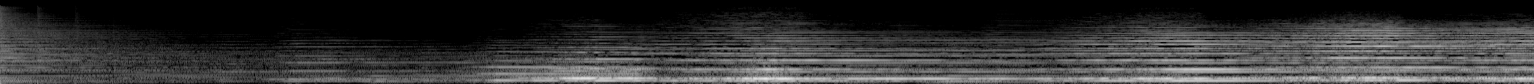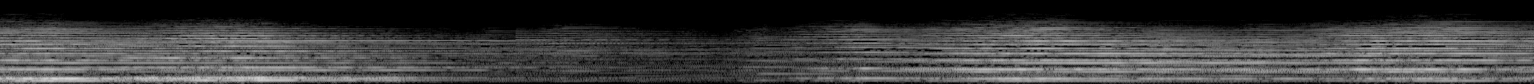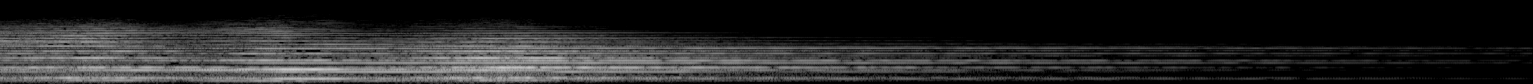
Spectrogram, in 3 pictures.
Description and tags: Sinister ambient sound with a lot of reverb and some dramatic background melody.
Gothic, dramatic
